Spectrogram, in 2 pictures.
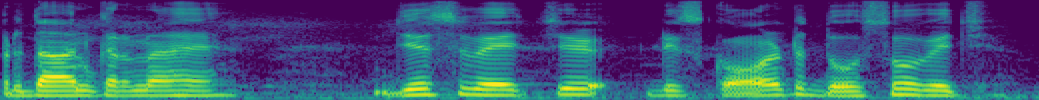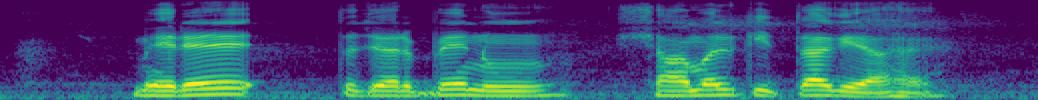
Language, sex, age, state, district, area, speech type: Punjabi, male, 18-30, Punjab, Hoshiarpur, urban, read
